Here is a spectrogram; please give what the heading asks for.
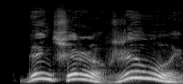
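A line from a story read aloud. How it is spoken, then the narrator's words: Joyful exclamation. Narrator (Russian): воскликнул обрадованно Копорский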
